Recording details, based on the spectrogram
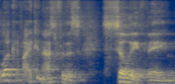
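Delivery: ordinary talk, nothing marked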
